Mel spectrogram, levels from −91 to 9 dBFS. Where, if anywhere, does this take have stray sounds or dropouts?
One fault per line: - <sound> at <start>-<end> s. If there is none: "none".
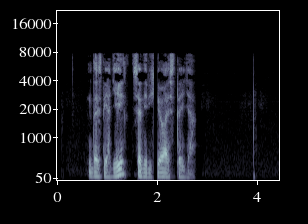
- dropout at 1.9-2.0 s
